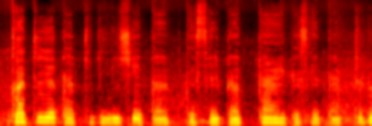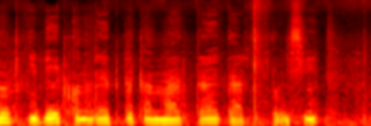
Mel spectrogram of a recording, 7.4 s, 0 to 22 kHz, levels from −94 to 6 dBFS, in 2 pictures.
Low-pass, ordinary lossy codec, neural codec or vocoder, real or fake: none; none; codec, 44.1 kHz, 1.7 kbps, Pupu-Codec; fake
